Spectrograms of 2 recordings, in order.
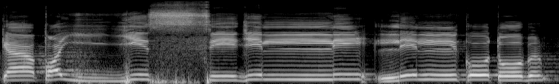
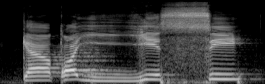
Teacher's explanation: یا اور سین کو سخت کریں گے تشدید کی وجہ سے، طا کو موٹا پڑھنا ہے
